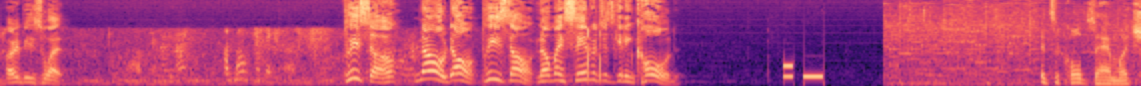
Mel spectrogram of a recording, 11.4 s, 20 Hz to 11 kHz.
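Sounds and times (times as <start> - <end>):
speech: 0.0 - 0.8, 2.2 - 6.8, 10.4 - 11.4
telephone touch-tone beeps while dialing: 7.8 - 8.2.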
